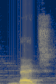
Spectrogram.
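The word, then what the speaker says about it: batch: आता है तो आपको वहां पर टी को साइलेंट रखना है let's see some example बैच B eighty C एच देख लीजिए टी के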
